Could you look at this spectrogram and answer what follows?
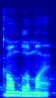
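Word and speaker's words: Comblémine: Now, right now, Matthieu is working with Comblamine. That was how I was told to pronounce it.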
